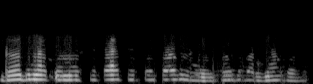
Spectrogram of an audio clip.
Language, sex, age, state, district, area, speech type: Maithili, female, 60+, Bihar, Araria, rural, conversation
